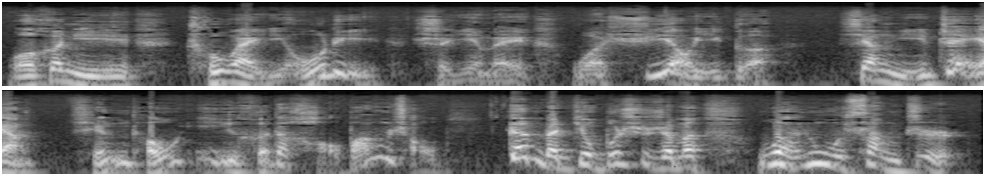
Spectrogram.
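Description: A man voicing an earnest, emotional young scholar who exclaims fervently in a gravelly, husky voice. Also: a little high, big pitch swings, takes it slowly, a little mellow, voice pushed up, full character voice.

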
